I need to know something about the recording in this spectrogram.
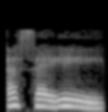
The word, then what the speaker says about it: sage: On some message boards, users can choose to sage, correctly pronounced SAE, though often confused as IPA, said a post if they wish to make a post, but not bump it.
